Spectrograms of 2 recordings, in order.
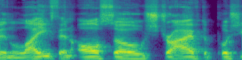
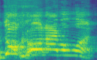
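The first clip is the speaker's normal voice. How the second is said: high, loud shout breaking into laughter; laughing shout; 5 dB louder than usual. Retold or imitated. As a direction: yell it urgently while laughing. Shouting to girl on the phone.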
